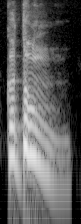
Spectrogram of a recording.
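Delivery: loud, booming "ga-doom"; imitated machine bang. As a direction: mimic a shotgun-shell machine firing. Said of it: "and it goes".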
